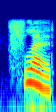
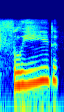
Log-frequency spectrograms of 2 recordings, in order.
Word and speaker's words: fled: And then fled, F-L-E-D, it's a short E sound. Eh. Fled, uh-huh. And I think you said fleed.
